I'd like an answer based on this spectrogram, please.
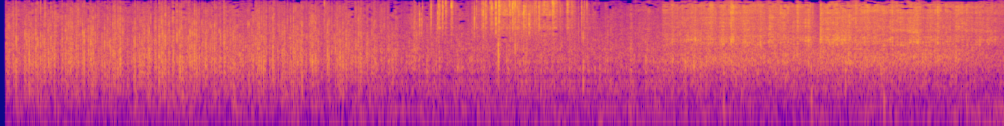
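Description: Roasted coffee beans clinking and rattling as they are spooned from a plastic tub into a hand coffee grinder, over a steady crackling patter.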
